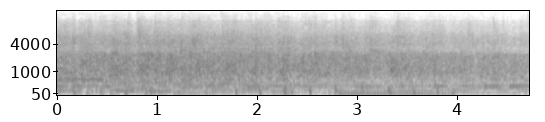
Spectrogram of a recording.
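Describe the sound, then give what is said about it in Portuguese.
A church crowd breaks into sustained applause as a praise offering to the Lord, dense and steady clapping that fills the whole stretch at an even loudness, with a low held musical drone humming underneath. “Dê, dê a Deus uma adoração, uma salva de palmas.”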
